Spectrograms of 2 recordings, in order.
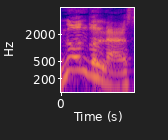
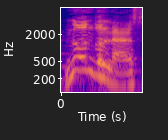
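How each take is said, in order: First: It is said in the Baron's put-on voice. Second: It is said in the Baron's put-on voice.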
